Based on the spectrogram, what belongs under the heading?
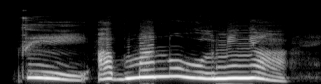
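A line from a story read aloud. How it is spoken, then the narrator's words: Furious shout. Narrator (Russian): яростно закричала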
